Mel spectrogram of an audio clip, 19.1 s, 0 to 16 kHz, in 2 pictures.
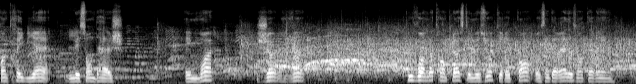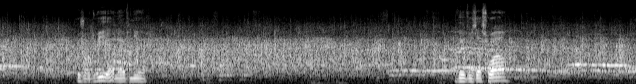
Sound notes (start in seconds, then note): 8.6 applause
